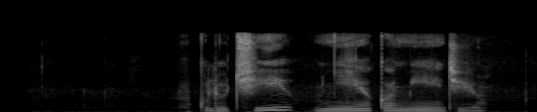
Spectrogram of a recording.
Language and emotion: Russian, sad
